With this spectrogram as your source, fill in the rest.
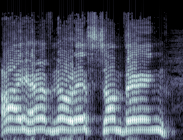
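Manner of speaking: very high-pitched put-on creature voice. Acting a one act play with a co-host: Dalek voice. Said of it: "I'll be the Dalek".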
